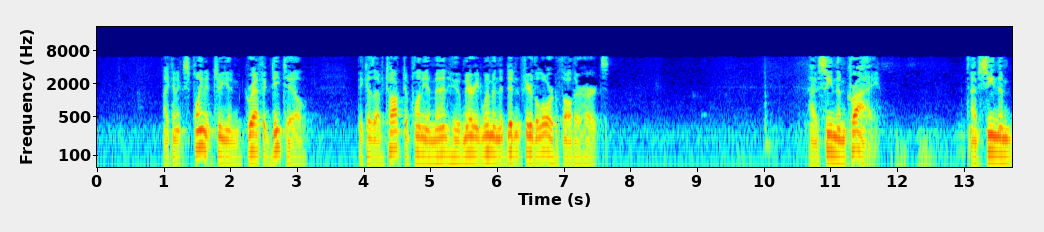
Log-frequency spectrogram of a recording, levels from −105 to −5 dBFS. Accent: American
